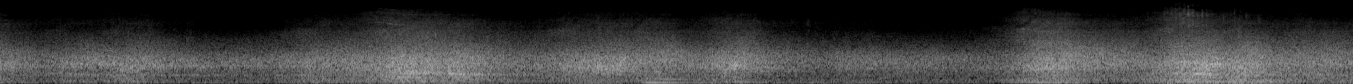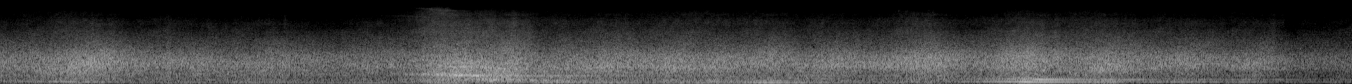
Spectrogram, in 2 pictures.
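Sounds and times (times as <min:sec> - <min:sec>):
cars driving past: 0:09.8 - 0:27.0.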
